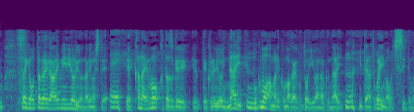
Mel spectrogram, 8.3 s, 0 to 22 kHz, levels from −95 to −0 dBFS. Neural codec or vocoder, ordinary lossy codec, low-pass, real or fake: none; none; 7.2 kHz; real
